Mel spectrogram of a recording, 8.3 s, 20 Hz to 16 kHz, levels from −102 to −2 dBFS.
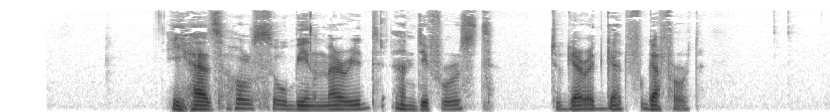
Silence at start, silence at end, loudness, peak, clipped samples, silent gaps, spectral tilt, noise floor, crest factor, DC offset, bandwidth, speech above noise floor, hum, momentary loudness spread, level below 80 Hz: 1.7 s; 1.4 s; -29 LUFS; -4 dBFS; under 0.1%; none; -5 dB/octave; -80 dBFS; 26 dB; under 0.1%; 11.5 kHz; 52 dB; none; 14 LU; -68 dBFS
